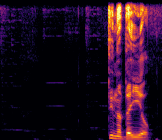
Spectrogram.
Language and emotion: Russian, angry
